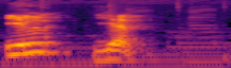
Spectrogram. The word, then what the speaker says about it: Ildhjem: Volcano, which was that word that I didn't know how to pronounce. Idhium. Large. What was it? Sorry. Ilyum.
